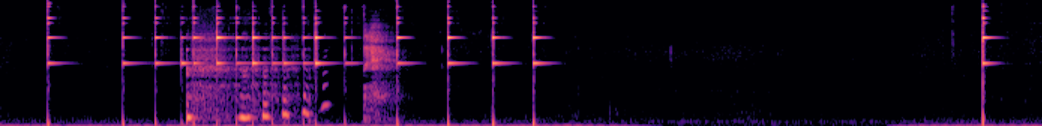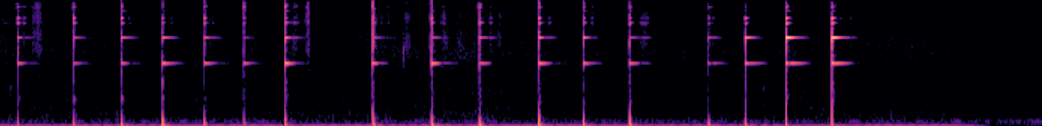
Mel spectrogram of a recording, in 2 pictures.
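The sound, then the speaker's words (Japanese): A fingertip taps a drinking glass, making bright clinking pings with a high ring. A quick flurry of taps comes first, then a silent pause, then a slower run of evenly spaced single taps. “お、正解。そうです、コップです。”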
